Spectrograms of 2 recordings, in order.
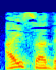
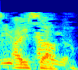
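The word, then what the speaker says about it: Issa: His mic was cut off because ISA, the chairman of the committee meeting, didn't like what he had to say. – No, it's pronounced ISA.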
